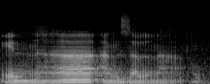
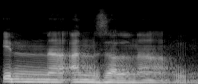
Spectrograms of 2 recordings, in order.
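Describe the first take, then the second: First: The final vowel of inna is long. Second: The final vowel of inna is short. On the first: The speaker calls it right. "Harus inna panjang" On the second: The speaker calls it wrong. "jangan sampai nanti kita baca inna anzalnahu, nggak boleh"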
